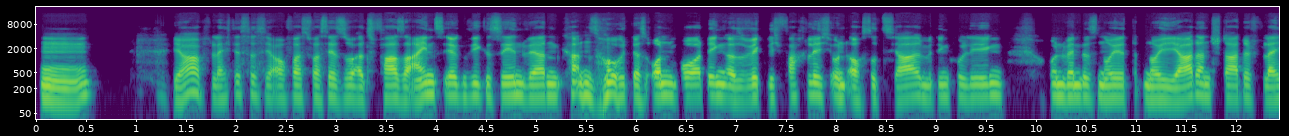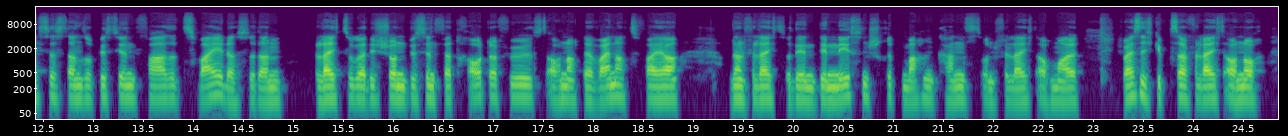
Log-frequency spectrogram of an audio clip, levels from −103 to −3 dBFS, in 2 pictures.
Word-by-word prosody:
Mhm. 110 +3 +1 0.8
Ja, 165 0 +3
vielleicht 120 0 -7
ist 145 0 -9
das 140 -4 -8
ja 125 - -4
auch 120 -1 -3
was, 125 -1 -2
was 120 -3 -2
jetzt 125 -4 -2
so 120 0 -1
als 115 -1 -2
Phase 125 -3 +4
1 145 +1 +3
irgendwie 135 0 0
gesehen 130 +2 -1
werden 125 +1 +2
kann, 140 -2 +1
so 130 +5 +2
das - - -4
Onboarding, 130 0 +3
also 110 -1 +1
wirklich 125 -2 -1
fachlich 130 0 -2
und 125 -2 0
auch - - +2
sozial 120 +1 0
mit 120 0 -7
den 130 0 -5
Kollegen. 130 +2 -3 0.4
Und 130 -1 0
wenn 130 0 +3
das 125 -2 -4
neue 125 -1 +1 0.2
neue 115 -1 +1
Jahr 110 +3 +5
dann 135 -2 0
startet, 120 -1 0
vielleicht 115 +1 0
ist 125 -2 -6
dann 120 -1 0
so 120 - -5
'n - - -24
bisschen 120 -1 -3
Phase 120 0 0
2: 125 +5 +1
Dass 95 -7 -4
du 115 - -8
dann 105 -1 -1 0.3
vielleicht 115 +1 +4
sogar 120 -2 +1
dich 115 -2 -7
schon 120 -1 +3
'n - - -5
bisschen 115 0 -4
vertrauter 125 +2 -1
fühlst, 125 -1 -4
auch 110 -1 -1
nach 115 -2 0
der 110 -2 -3
Weihnachtsfeier, 115 0 +3 0.5
und - - -19
dann 120 -1 +3
vielleicht 115 +1 +1
so - - -10
den 110 -2 -1
den 110 0 +1
nächsten 125 +2 -1
Schritt 130 +2 -11
machen 110 +1 -2
kannst, 110 +1 -6
und 100 - -8
vielleicht 105 0 -2
auch 105 - -2
mal 105 0 +2 0.4
ich - - -42
weiß - - +4
nicht, - - -3
gibt's - - -6
da 125 -2 +4
vielleicht 115 0 +3
auch - - +4
noch 115 -1 +3
120 Hz, 200 wpm, -25 LUFS, 115-130 Hz, 0.8 s, Jahr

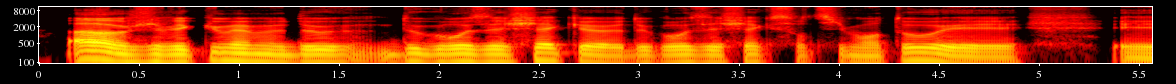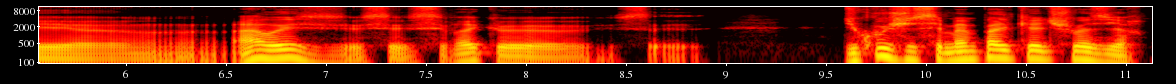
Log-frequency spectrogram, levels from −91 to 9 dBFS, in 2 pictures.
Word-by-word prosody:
Ah, 130 -3 +9
heu, - - +4
j'ai 95 +1 0
vécu 95 +4 +1
même 105 -4 +2
de 95 0 0
de 105 +4 -4
gros 100 +1 +2
échecs, 100 +3 0
heu, 90 -3 +1
de 90 +2 -5
gros 95 +1 -1
échecs 95 +1 -3
sentimentaux 85 +6 -3
et 80 -3 0 0.4
et 70 -1 -1
heu, 70 0 -6 0.4
ah 140 +5 +3
oui, 140 0 +4
c'est 90 -5 -8
c'est - - -5
c'est - - -6
vrai 110 +3 -1
que 80 -6 -3
c'est - - -11 0.9
du 110 - 0
coup, 170 - +2
je 125 -4 +3
sais 120 0 +2
même 125 +2 +2
pas 145 +2 +4
lequel 135 -2 +1
choisir. 110 -8 0
95 Hz, 180 wpm, -23 LUFS, 85-115 Hz, 0.9 s, Ah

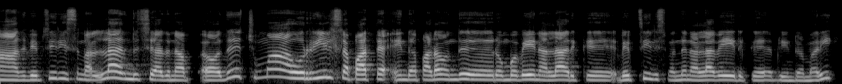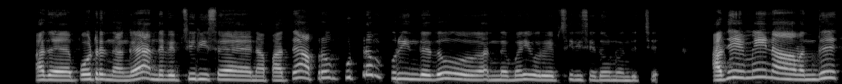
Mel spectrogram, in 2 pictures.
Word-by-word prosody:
அ. - - +2
அது 195 - -3
வெப்சீரீஸ் 265 +5 -3
நல்லா 235 +9 +3
இருந்துச்சு. 240 -2 -2
அது 200 0 0
நாப் 195 0 -1
அதாவது 195 +9 +1 0.2
சும்மா 335 +3 -1 0.2
ஒரு 280 -1 +5
ரீல்ஸ் 315 -1 +1
ல - - +5
பாத்தேன். 230 0 +3
இந்தப் 215 -1 -2
படம் 225 +2 +2
வந்து 230 +3 +1 0.3
ரொம்பவே 215 +2 +2
நல்லா 200 +2 +3
இருக்கு 200 +1 -3 0.3
வெப்சீரீஸ் 230 +2 -3
வந்து 210 +2 -4
நல்லாவே 200 +1 +1
இருக்கு 190 0 -6
அப்படின்ற 180 -1 -6
மாரி 230 +9 -2 0.5
அத 215 0 0 0.3
போட்ருந்தாங்க. 220 -5 0 0.2
அந்த 225 -3 -1
வெப்சீரீஸ்ஸ 235 +2 -3 0.3
நான் 185 0 -6
பாத்தேன். 190 +12 -1
அப்புறம் 300 +2 -5
குற்றம் 385 +5 -5
புரிந்ததோ 240 -3 +1 0.4
அந்த 205 0 -4
மாரி 225 +2 -1
ஒரு 205 - 0
வெப்சீரீஸ் 205 0 -9
எதோ 195 +1 -5
ஒன்னு 190 -1 -6
வந்துச்சு. 180 0 -9 0.6
அதையுமே 310 +6 +1
நான் 245 -4 +3
வந்து 225 +6 -1
225 Hz, 155 wpm, -24 LUFS, 200-255 Hz, 0.6 s, ஒரு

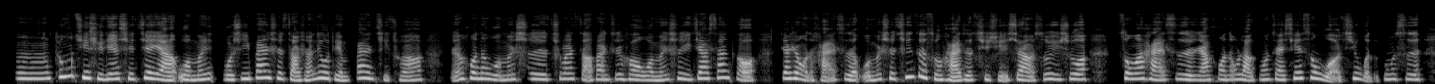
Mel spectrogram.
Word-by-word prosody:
嗯， 265 0 +1
通 360 +5 +2
勤 305 -5 +5
时 255 -4 0
间 250 +2 +2
是 260 -1 -1
这 285 -2 +4
样， 200 -5 +4
我 215 - +2
们 225 +5 +1
我 220 -1 -1
是 260 +4 -1
一 260 - +4
般 305 +2 +3
是 285 -3 +1
早 220 -7 0
上 200 +4 -1
6 285 0 +4
点 205 -7 -1
半 285 +3 +1
起 - - -9
床， 200 +2 -3 0.2
然 255 - -2
后 280 +1 +2
呢， 260 -1 +2
我 215 -3 -1
们 215 +3 -2
是 240 -2 -2
吃 245 +3 -8
完 260 0 0
早 220 -4 -2
饭 225 0 -1
之 235 - -5
后， 225 -2 0
我 200 0 -1
们 195 +4 -1
是 260 +3 -2
一 230 - -1
家 275 +4 +2
3 310 +3 0
口 - - 0 0.2
加 275 - +2
上 265 -3 +4
我 - - -1
的 - - -3
孩 - - -1
子， 215 -3 0
我 185 - -3
们 215 +5 -1
是 270 -1 -1
亲 345 +5 +2
自 355 -3 +4
送 245 -7 +1
孩 185 -4 +3
子 205 0 0
去 215 +2 -4
学 195 -2 -3
校。 195 -3 +1
所 245 +5 -2
以 235 - -1
说 235 +1 -1 0.3
送 270 -2 0
完 265 +1 +3
孩 215 -4 +1
子， 220 -1 -1
然 200 +1 +1
后 220 +1 -3
呢， 215 +1 -3
我 235 - -1
老 200 -3 +2
公 220 +3 -4
再 225 -2 -1
先 280 +7 0
送 285 -2 +1
我， 185 - +2
去 275 - -3
我 255 - -3
的 - - -15
公 235 +1 -4
司。 230 -1 -4
235 Hz, 325 characters per minute, -21 LUFS, 215-265 Hz, 0.3 s, 勤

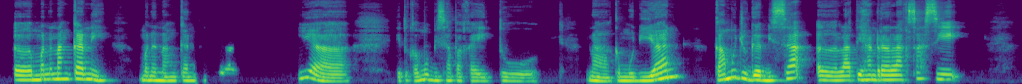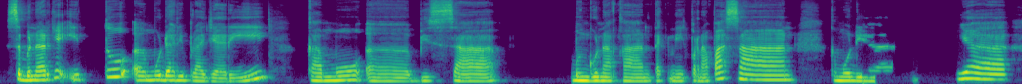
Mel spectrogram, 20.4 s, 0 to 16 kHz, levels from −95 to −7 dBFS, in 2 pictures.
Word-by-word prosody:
eee, 195 -1 +4
menenangkan 240 +2 +3
nih, 180 -3 0 0.4
menenangkan 170 -2 0
pikiran - - -15 0.7
iya, 235 - +2 0.7
itu 165 - -9
kamu 185 +6 -1
bisa 175 0 -2
pakai 160 -1 -5 0.2
itu. 165 - -11 0.9
Nah, 155 -3 +1
kemudian 170 - +3 0.4
kamu 230 +8 +4
juga 200 -6 +4
bisa, 180 +10 +2
eee, 185 -2 +1
latihan 200 +3 +1
relaksasi. 220 - 0 0.6
Sebenarnya 200 +5 +3
itu, 220 +10 -1
eee, 185 - +1
mudah 195 0 +3
dipelajari, 155 - -2 0.4
kamu, 170 0 +2 0.3
eee, 150 -1 -3
bisa 160 0 -1 0.8
menggunakan 160 -2 +3
teknik 150 0 -6
pernafasan. 205 - +1 0.4
Kemudian 165 -3 +1 0.8
ya, 235 -4 +4
185 Hz, 95 wpm, -21 LUFS, 160-215 Hz, 0.9 s, eee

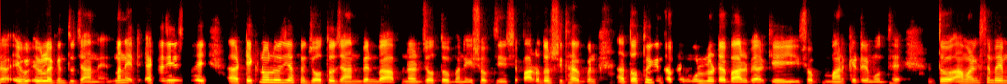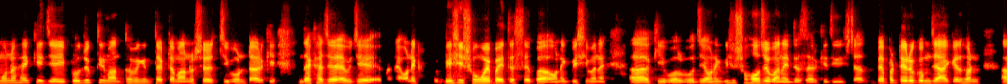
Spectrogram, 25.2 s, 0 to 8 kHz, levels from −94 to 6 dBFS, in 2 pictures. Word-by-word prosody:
রা - - +1 0.2
এগু 165 +1 +2
এগুলো 170 +1 +7
কিন্তু 170 -1 -4
জানে। 135 -1 -1 0.2
মানে 200 +1 +4 0.3
একটা 185 - -7
জিনিস 200 0 +3
ভাই 415 -2 +4 0.4
আ - - +4 0.2
টেকনোলজি 225 - +4
আপনি 190 - -4
যত 150 +1 +1 0.2
জানবেন 150 +2 +1
বা 140 - +6
আপনার 145 -1 -2
যত 135 - -1 0.2
মানে 130 0 -7
এসব 135 - -3
জিনিস 140 -1 -5 0.2
পারদর্শী 180 +6 +2
থাকবেন 155 0 +1 0.3
আ - - +5
ততই 185 +6 +2
কিন্তু 185 -2 -1
আপনার 165 0 -9
মূল্যটা 170 -1 +3
বাড়বে 140 -1 +5
আরকি 140 - -7
এইসব 135 +1 -3 0.2
মার্কেটের 135 -1 -2
মধ্যে। 130 -1 -8 0.5
তো 170 - +2 0.2
আমার 175 +3 +1
কাছে 210 - -7
ভাই 200 - +4
মনে 185 +1 -2
হয় 190 -1 -1
কি - - 0
যে, 150 - +1
এই 145 - 0
প্রযুক্তির 195 +2 -3
মাধ্যমে 165 +3 -3
কিন্তু 165 0 -12
একটা - - -2
মানুষের 150 +1 +1
জীবনটা 155 0 -3
আরকি 140 - -4 0.4
দেখা 165 +4 +3
যায় 160 -1 +5
ঐযে 145 +1 -2 0.3
মানে 460 - -8
অনেক - - +1 0.4
বেশি 190 +3 +4
সময় 175 +3 +4
পাইতেছে 150 -2 +2
বা 140 - +4 0.2
অনেক 150 0 -5
বেশি 150 - -2
মানে 150 0 -2 0.4
আ - - +4 0.2
কি 140 - -7
বলবো 125 0 -4
যে 140 - -4
অনেক 155 - -4
বেশি 180 +3 -8
সহজ 180 +1 +1
বানাইতেছে 130 -2 0
আরকি 125 - -11
জিনিসটা। 270 - -6 0.3
ব্যাপারটা 185 +1 +2
এরকম 185 0 +2
যে 160 - +7
আগে 160 +2 0
ধরেন 160 -1 0 0.4
আ - - +3
160 Hz, 180 wpm, -24 LUFS, 145-185 Hz, 0.5 s, এগুলো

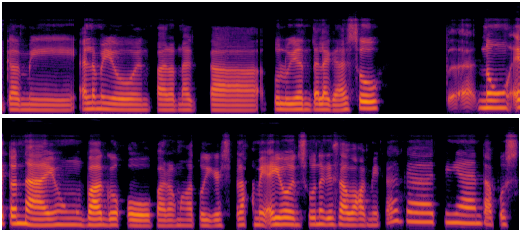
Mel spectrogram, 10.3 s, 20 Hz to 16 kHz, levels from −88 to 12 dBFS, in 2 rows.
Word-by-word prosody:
kami 170 -2 -5
alam 195 +1 -1
mo 200 - -2
'yon, 175 -2 -2
parang 170 -1 -2
nagkatuluyan 170 +2 -2
talaga. 175 -2 0
So, 220 0 +3 0.6
ta 355 +4 -6
no'ng 235 0 +3
eto 250 0 +4
na, 205 -6 +6
'yong 205 0 -3
bago 200 0 +5
ko, 175 -1 +3
parang 175 0 -3
mga 180 0 -8
2 185 - -3
years 180 +1 -6
pala 205 +1 -3
kami, 205 -2 -3
ayun. 215 0 +5
So, 215 - -7
nag-asawa 210 -2 +1
kami 195 0 -10
kaagad, 300 -3 -2
ganyan 270 -3 -1
tapos, 225 - -5
195 Hz, 160 wpm, -21 LUFS, 175-220 Hz, 0.6 s, na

